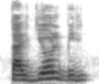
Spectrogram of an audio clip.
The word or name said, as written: talyolbil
